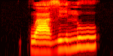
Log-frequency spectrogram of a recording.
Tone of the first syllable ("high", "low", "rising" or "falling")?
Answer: low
